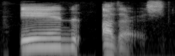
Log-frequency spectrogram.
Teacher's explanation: it really drops down on the last syllable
